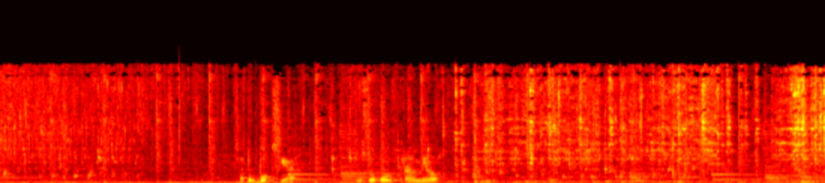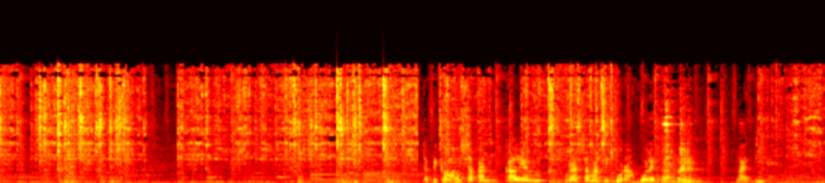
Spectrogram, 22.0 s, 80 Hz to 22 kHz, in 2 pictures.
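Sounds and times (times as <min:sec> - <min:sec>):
milk pouring into saucepan: 0:00.0 - 0:02.3, 0:05.8 - 0:12.9
background music with held notes: 0:00.0 - 0:22.0.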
